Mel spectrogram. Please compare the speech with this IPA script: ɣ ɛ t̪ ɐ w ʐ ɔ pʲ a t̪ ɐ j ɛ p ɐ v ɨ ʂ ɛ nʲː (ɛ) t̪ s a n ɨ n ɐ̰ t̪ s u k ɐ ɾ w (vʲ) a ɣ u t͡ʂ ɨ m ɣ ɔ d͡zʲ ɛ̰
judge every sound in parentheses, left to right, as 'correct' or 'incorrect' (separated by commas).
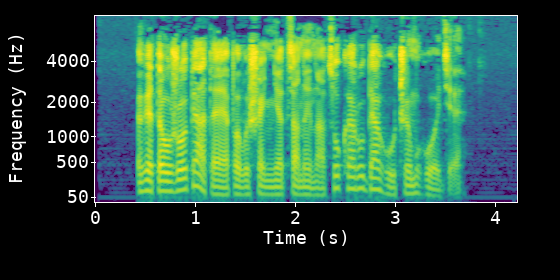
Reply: correct, incorrect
